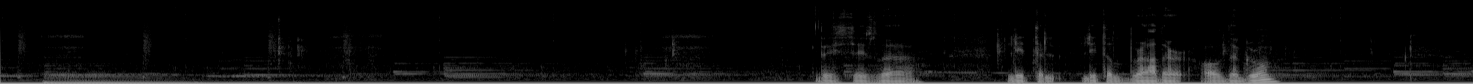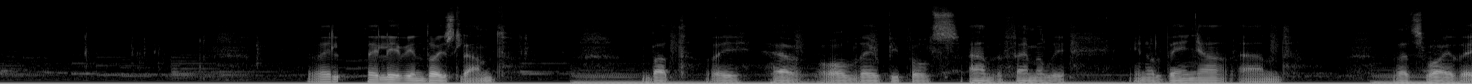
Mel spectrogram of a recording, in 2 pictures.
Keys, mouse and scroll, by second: 9.4 click, 9.9 right click, 13.3 click, 25.7 click.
